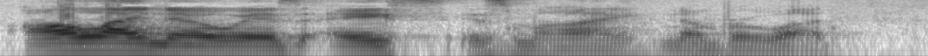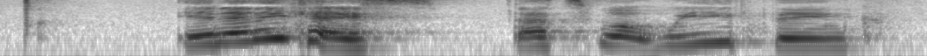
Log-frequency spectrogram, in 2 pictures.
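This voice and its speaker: A man hosting a casual review chat, sharing opinions in an expressive way with emphatic phrasing. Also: a little high, moderate pace. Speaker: host reviewing song contest entries.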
